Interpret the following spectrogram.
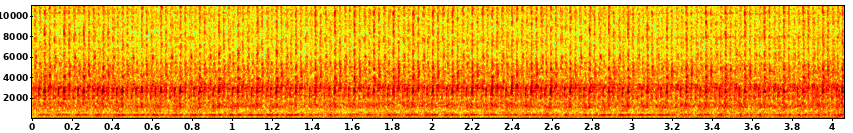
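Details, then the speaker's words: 1.8 20v turbo engine after rebuild with new turbo, at idle: light fast ticking over steady idle; new hydraulic lifters not yet primed, expected to quiet. "Donc le moteur il clacote un peu, c'est normal, les pousseurs sont neutres et pas amorcés."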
